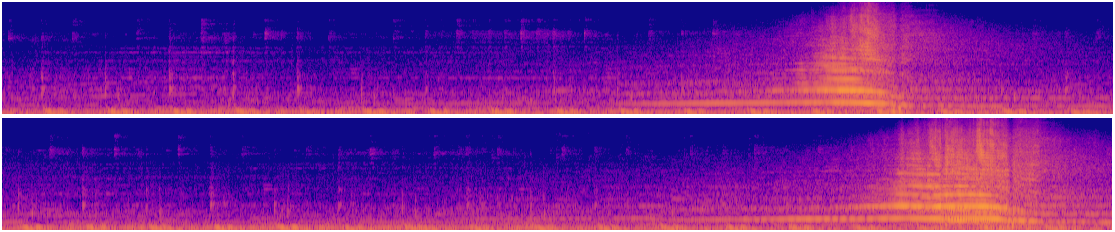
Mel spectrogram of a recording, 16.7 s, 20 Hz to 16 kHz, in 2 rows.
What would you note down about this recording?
british motorcycle grand prix 2022 ... moto two free practice three ... bridge on wellington straight ... dpa 4060s clipped to bag to zoom h5 ... plus disco ...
